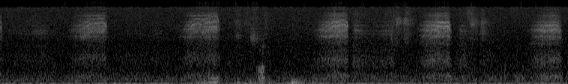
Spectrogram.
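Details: Tank, a sleeping dog, snoring: soft breathy wheezing bursts roughly every two to three seconds, each a hissy rush of air over a steady low hum in a quiet room.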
